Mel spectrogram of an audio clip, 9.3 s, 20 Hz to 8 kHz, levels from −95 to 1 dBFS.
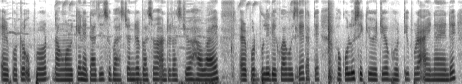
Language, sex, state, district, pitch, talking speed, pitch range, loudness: Assamese, female, Assam, Kamrup Metropolitan, 190 Hz, 115 wpm, 185-195 Hz, -16 LUFS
